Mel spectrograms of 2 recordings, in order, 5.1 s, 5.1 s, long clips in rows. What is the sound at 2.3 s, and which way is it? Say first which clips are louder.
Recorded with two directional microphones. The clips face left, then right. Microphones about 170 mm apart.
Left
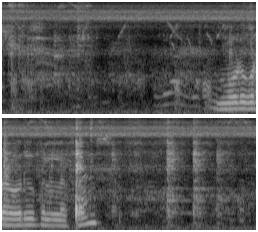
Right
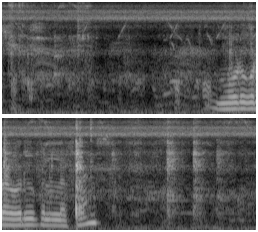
Speech: even; 5° left (ahead or behind).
